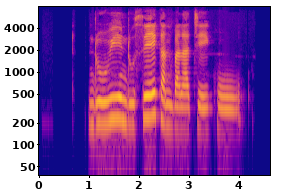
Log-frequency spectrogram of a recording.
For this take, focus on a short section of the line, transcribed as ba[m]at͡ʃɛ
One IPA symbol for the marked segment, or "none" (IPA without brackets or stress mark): n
